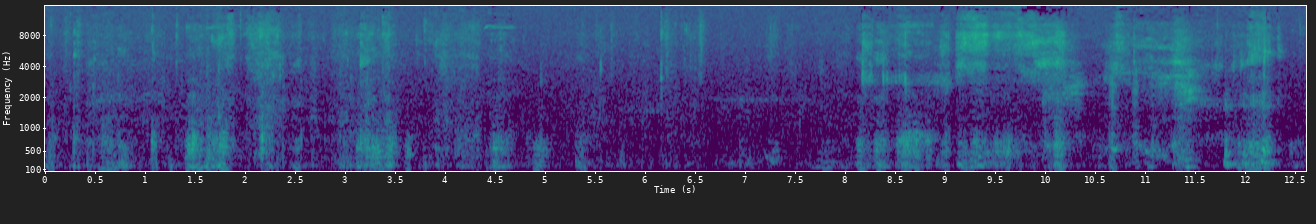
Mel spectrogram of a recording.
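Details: Two Boston Terrier brothers make rough, breathy growls and snorts in irregular bursts while play-wrestling and biting each other's legs.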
